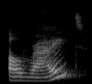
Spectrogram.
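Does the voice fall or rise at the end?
rise. The pitch rises at the end. It is a question. "if this is a question, ... the pitch would go up"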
